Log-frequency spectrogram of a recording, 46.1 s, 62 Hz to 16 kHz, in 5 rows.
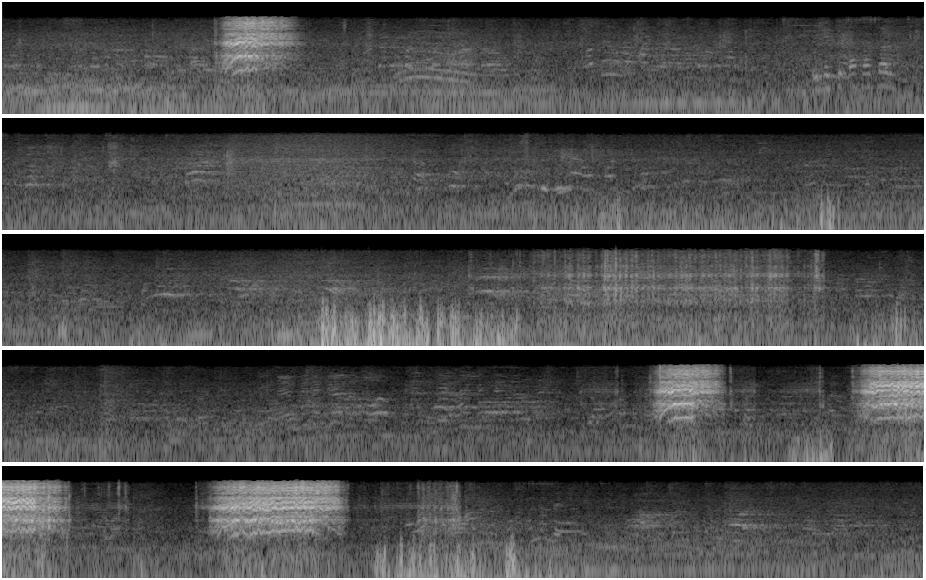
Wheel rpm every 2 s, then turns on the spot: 0, 20, 0, 0, 0, 0, 0, 0, 0, 0, 0, 10, 20, 0, 0, 0, 0, 30, 60, 50, 40, 0, 0.
24-26 34-36 40-42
